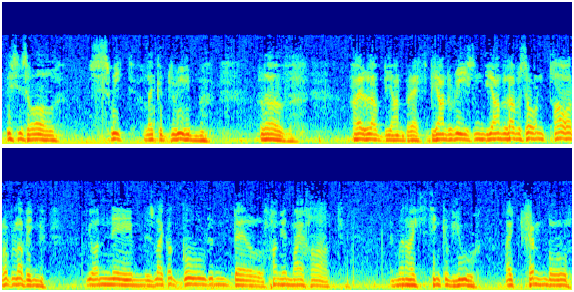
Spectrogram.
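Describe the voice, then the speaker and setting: An actor playing a passionate, eloquent poet wooing in secret, in lyrical theatrical declamation with dramatic pauses. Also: male voice, a little high, a little hiss or hum. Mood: ardent, rapturous. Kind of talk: mid-century theatrical classical stage acting. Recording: dull old radio recording with music.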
